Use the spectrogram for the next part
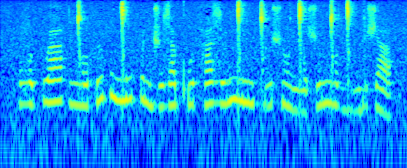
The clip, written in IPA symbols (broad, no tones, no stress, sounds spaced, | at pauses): v ɐ kʷ a | ŋ͡ǀ o h ʉ p ɨ ŋ͡ǀ i p ɵ n d͡ʒ u z a kʷʼ i h a z ʉ ŋ͡ǀ ĩ ɡ͡ǀ ʉ ʃ õ ŋ͡ǀ ɐ ʃ ʉ ŋ͡ǀ o ɡ͡ǀ i ŋ ɡ i ʃ a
